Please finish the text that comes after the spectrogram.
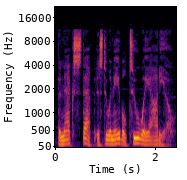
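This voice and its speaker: A man reading a scripted software tutorial in a measured, procedural instructional manner. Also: mid-range voice, breathy edge, faint music behind.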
